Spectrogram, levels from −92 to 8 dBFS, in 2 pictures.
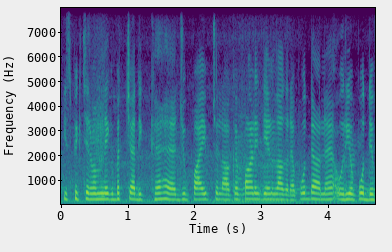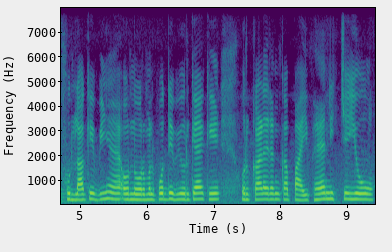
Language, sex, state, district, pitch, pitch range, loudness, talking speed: Hindi, female, Haryana, Jhajjar, 230 Hz, 220-235 Hz, -14 LUFS, 250 wpm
